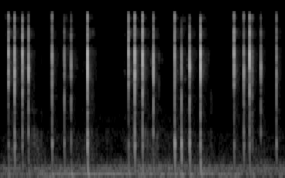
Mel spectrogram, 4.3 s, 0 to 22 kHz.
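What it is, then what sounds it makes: Glass-backed smartphone being tapped. Long white acrylic nails tap and scratch the glass back panel and camera bump of a white iPhone, the same phone doing the recording, as it is filmed in a mirror. About 21 short, sharp, bright clicks land at an uneven slow pace, each dying away almost instantly, over a faint steady low hum.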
